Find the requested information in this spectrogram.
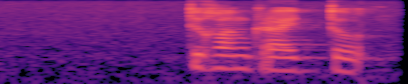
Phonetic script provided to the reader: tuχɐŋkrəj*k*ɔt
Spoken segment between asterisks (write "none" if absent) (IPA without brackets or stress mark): t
